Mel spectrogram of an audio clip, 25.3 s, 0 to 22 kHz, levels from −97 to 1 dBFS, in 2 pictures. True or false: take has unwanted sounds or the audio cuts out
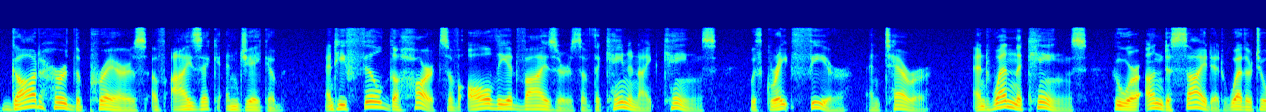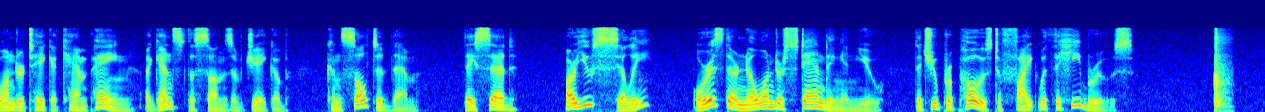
true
